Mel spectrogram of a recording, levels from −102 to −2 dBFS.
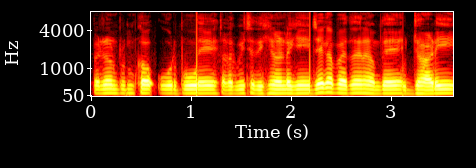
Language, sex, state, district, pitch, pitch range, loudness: Hindi, male, Uttarakhand, Tehri Garhwal, 135 Hz, 135-145 Hz, -14 LUFS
